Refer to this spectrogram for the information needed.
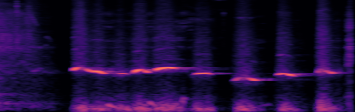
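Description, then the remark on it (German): A person whistles a short, bouncy Christmas melody, imitating a toy songbird at a stand that whistled a Christmas tune, the steady tune gliding between a few notes over about two seconds, with soft breathy puffs and rustling beneath it. “da gab es so einen scheiß Singvogel, der die ganze Zeit so äh, fröhliche Weihnachten gepfiffen hat und sich dabei noch so bewegt hat.”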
